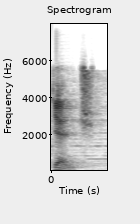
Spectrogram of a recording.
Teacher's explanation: Genç kelimesindeki E kapalı bir şekilde söylenmesi lazım. Yani genç. Genç değil genç. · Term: kapalı E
